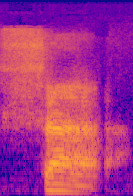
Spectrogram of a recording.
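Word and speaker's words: ث: If you're pronouncing it at home, right, use a mirror or use a selfie camera, and tha, you should be able to see your tongue come out.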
